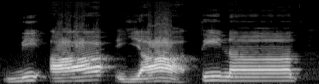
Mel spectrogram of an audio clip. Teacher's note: جتنا ہم نے آ کو کھینچنا ہے اتنا ہی ہم نے یا کو کھینچنا ہے، ان دونوں کی جو کھینچنے کی مقدار ہے نا وہ سیم ہوگی۔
